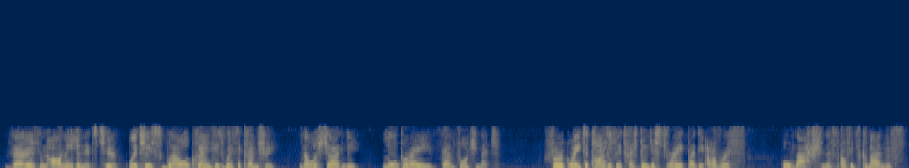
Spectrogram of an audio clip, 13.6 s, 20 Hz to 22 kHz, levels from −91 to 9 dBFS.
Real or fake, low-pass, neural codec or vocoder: fake; 5.4 kHz; codec, 44.1 kHz, 1.7 kbps, Pupu-Codec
